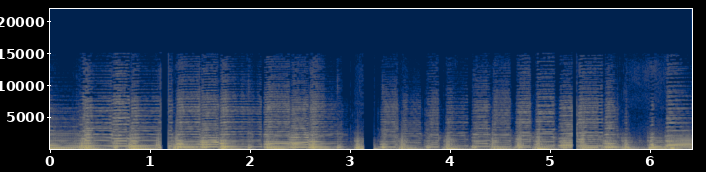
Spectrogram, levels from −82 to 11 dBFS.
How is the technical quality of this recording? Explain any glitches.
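Three short silent gaps interrupt the audio, at 1.12 to 1.27 s, 3.14 to 3.27 s and 5.23 to 5.32 s. They are likely Bluetooth dropouts: late packets were discarded, so playback cuts out abruptly and resumes further along.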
